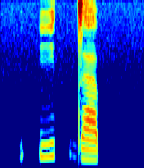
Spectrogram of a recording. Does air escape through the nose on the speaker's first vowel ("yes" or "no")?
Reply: no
